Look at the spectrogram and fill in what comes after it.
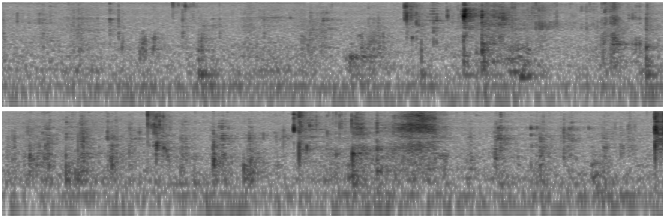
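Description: A person chewing and biting food, with irregular wet clicks and crackles that grow busier after the first couple of seconds.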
